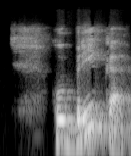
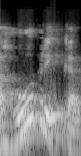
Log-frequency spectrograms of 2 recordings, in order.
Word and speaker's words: rubrica: que não é assim rubrica não leva certo porque é uma paroxítona terminada em ar aprendemos ela no passado e se você falar rubrica você vai autorizar porque uma palavra proparoxíto é acentuada então observe a gravidade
